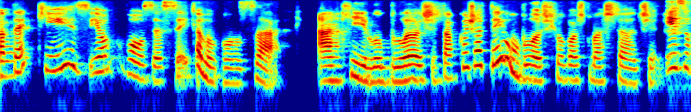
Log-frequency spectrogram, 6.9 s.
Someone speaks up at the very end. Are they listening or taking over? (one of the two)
taking over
